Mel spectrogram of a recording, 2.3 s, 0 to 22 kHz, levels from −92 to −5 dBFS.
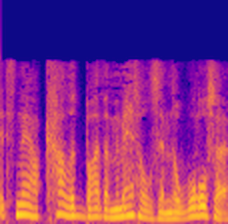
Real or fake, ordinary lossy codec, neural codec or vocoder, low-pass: fake; MP3, 32 kbps; codec, 16 kHz in and 24 kHz out, 0.6 kbps, FocalCodec, streaming, 4096 codes; 7.2 kHz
